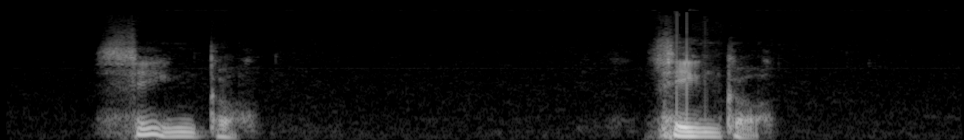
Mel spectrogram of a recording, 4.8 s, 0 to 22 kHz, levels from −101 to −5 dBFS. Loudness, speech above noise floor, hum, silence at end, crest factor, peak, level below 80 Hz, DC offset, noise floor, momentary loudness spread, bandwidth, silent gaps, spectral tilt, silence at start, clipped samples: -34 LUFS; 50 dB; none; 0.95 s; 24 dB; -14 dBFS; -68 dBFS; under 0.1%; -82 dBFS; 17 LU; 9 kHz; none; -7.5 dB/octave; 0.5 s; under 0.1%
